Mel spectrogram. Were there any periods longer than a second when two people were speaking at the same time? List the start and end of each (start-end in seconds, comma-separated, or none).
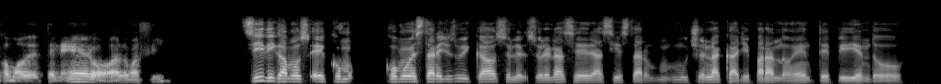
none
